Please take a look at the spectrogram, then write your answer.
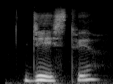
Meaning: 1. action, activity 2. effect, efficacy 3. influence, impact 4. operation 5. act
- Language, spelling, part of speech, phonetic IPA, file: Russian, действие, noun, [ˈdʲejstvʲɪje], Ru-действие.ogg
